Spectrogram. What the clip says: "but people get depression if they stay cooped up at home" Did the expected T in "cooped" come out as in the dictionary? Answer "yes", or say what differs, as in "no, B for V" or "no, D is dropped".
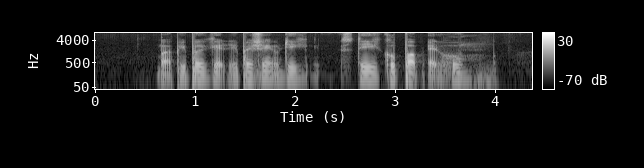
no, T is dropped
